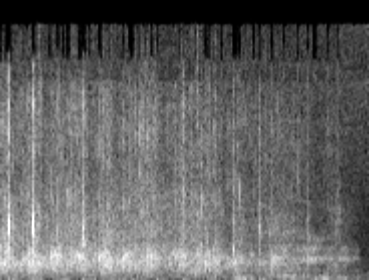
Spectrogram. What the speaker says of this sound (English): let's give our veterans a round of applause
